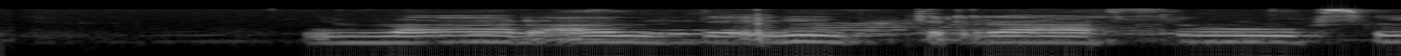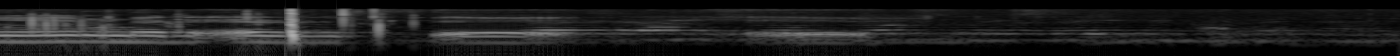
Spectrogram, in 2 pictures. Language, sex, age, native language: Icelandic, male, 11, Icelandic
